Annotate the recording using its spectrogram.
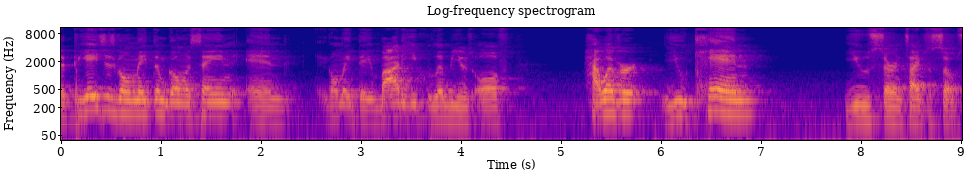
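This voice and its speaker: In a room with audible echo, a man with a medium-pitched voice speaks with lively intonation. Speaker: vlogger. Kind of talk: casual vlog monologue. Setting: studio. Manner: fast; slurred at times.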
